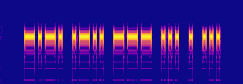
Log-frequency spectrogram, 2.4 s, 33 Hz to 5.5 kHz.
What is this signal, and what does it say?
Morse code, heard as a keyed tone, about 34 wpm, 600 Hz. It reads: CLOSES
